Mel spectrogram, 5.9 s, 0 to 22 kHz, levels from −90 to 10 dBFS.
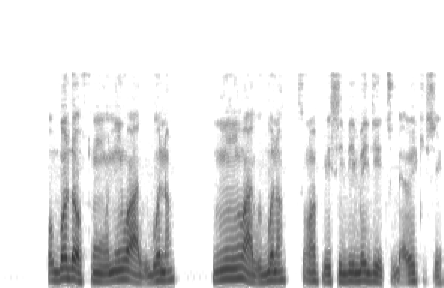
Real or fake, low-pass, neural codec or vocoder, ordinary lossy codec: fake; none; codec, 16 kHz, 8 kbps, FunCodec, trained on LibriTTS, 25 frames a second; none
